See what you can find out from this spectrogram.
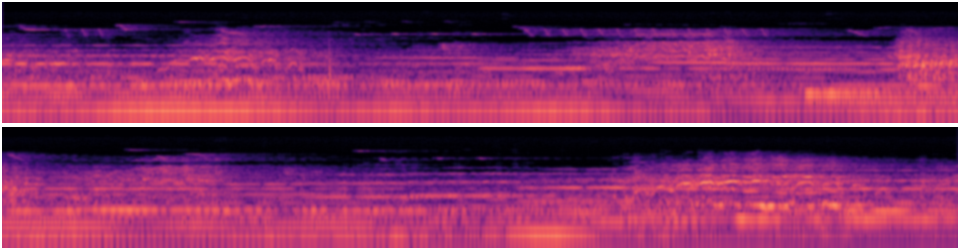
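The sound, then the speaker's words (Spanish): Several horses in a forest clearing neigh and whinny in turn, loud, with a few long shrill calls spread across the moment and a low steady rumble underneath; no one speaks. “Llegan a un claro en el que hay varios caballos.”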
